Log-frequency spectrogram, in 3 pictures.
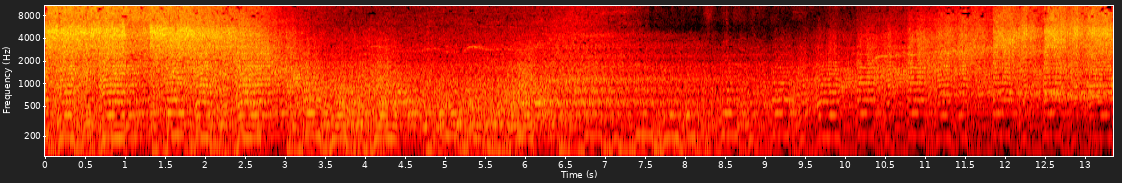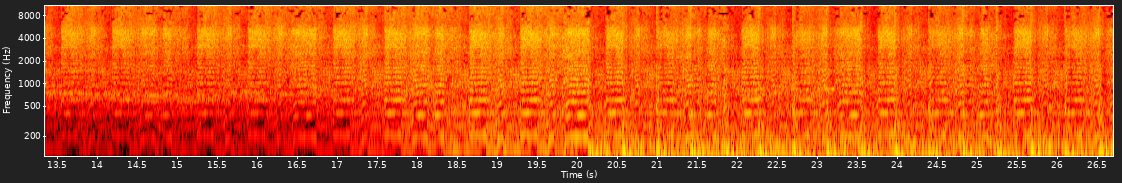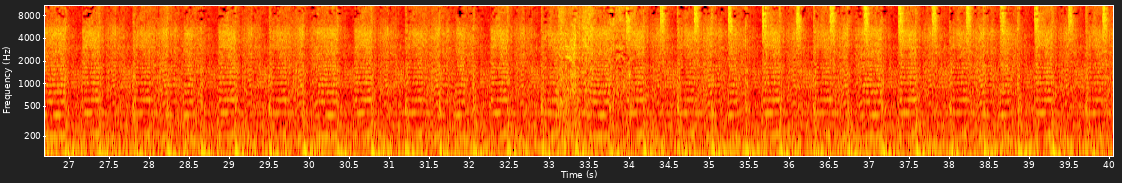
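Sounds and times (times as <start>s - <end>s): hardcore dance music: 0.0s - 40.0s
buzzy synth bassline: 7.4s - 40.0s.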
